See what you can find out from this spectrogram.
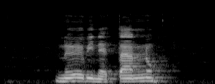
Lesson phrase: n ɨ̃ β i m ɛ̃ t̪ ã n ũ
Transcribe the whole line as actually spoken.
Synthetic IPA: n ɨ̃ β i n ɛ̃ t̪ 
